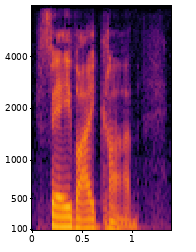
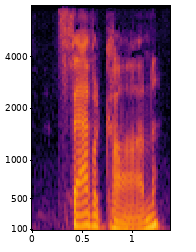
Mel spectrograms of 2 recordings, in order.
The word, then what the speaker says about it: favicon: And pretty much every site you go to will have its own fave icon. And yes, I've heard it pronounced favicon.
